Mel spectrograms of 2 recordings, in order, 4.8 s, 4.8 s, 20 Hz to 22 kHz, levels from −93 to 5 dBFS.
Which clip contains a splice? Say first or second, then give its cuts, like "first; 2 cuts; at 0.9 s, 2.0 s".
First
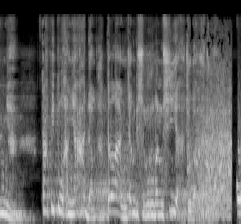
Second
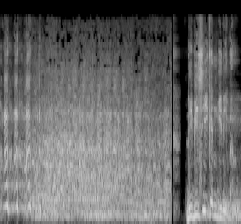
second; 1 cut; at 3.4 s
